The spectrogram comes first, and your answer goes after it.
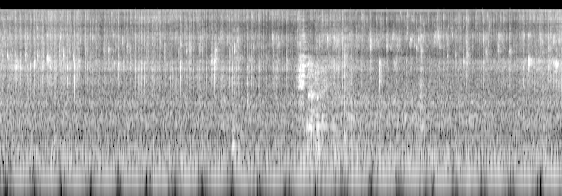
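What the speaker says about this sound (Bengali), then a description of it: "একে একে সব মাছগুলোই আমি ভেজে নিচ্ছি।" Fish frying in oil for a Bengali cumin-paste bata fish curry: a steady, continuous sizzle runs throughout at moderate level, with a faint low hum beneath and a brief louder crackle midway; no one speaks.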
